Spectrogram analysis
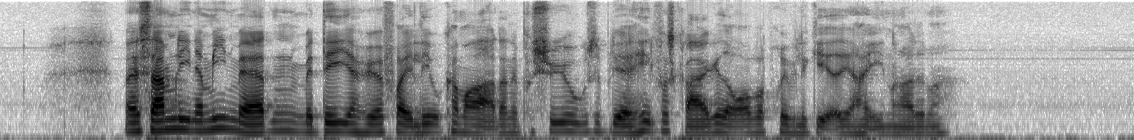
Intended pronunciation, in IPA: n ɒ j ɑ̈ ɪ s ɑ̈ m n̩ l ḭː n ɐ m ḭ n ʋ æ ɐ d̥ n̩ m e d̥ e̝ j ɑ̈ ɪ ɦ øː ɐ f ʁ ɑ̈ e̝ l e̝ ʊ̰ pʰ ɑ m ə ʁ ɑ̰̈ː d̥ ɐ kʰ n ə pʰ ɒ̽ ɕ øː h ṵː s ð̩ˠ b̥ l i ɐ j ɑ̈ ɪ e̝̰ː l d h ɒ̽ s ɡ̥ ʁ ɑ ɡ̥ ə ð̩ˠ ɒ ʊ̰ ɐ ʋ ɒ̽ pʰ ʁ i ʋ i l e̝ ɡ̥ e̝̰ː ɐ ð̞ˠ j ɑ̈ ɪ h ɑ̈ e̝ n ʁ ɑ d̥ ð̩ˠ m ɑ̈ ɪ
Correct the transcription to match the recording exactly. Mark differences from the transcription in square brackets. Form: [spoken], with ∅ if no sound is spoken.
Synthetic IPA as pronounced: n ɒ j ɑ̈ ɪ s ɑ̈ m n̩ l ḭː n ɐ m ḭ n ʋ æ ɐ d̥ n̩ m e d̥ e̝ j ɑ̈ ɪ ɦ øː ɐ f ʁ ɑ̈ e̝ l e̝ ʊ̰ [kʰ] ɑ m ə ʁ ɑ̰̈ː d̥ ɐ [∅] n ə pʰ ɒ̽ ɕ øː h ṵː s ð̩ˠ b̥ l i ɐ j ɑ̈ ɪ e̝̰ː l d [f] ɒ̽ s ɡ̥ ʁ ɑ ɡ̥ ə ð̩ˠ ɒ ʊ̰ ɐ ʋ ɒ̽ pʰ ʁ i ʋ i l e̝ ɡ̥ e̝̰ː ɐ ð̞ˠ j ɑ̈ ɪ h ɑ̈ e̝ n ʁ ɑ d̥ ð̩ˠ m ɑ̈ ɪ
